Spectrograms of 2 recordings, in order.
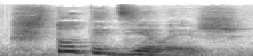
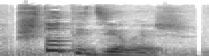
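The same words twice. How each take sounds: First: Что ты делаешь slow and clear, что stressed; teacher modelling что ты делаешь; slow careful question. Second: Что ты делаешь repeated slowly, что stressed; teacher repeat. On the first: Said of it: "what are you doing". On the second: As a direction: say the question again for learners. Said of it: "itu pertanyaan". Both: Shown as a demonstration.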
